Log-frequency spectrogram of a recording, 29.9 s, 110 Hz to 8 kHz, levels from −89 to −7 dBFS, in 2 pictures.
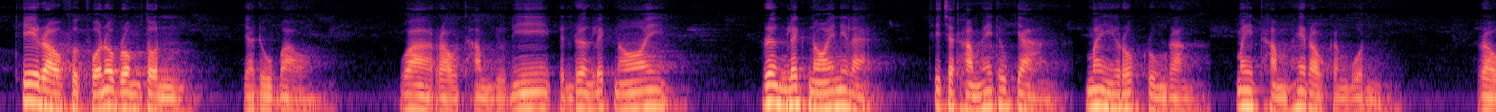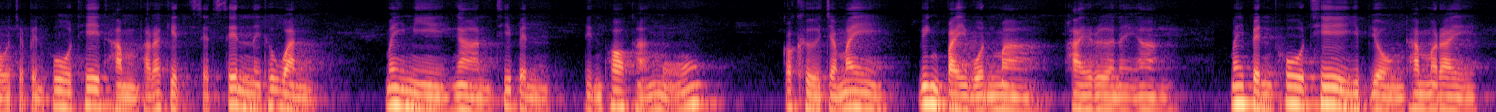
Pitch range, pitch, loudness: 100-130 Hz, 110 Hz, -26 LUFS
